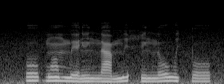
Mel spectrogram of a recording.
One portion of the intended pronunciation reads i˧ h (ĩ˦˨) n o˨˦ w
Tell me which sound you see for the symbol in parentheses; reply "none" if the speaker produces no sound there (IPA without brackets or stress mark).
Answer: ĩ˨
